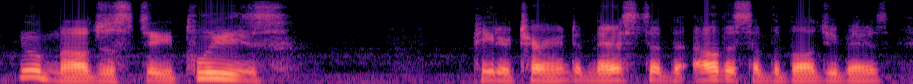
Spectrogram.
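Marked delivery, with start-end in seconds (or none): 0.2-2.2 thick, drowsy, heavy-tongued sleepy bear voice. Reading a story aloud, a bear addresses the High King, thick, sleepy voice. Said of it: "a thick, sleepy voice said".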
